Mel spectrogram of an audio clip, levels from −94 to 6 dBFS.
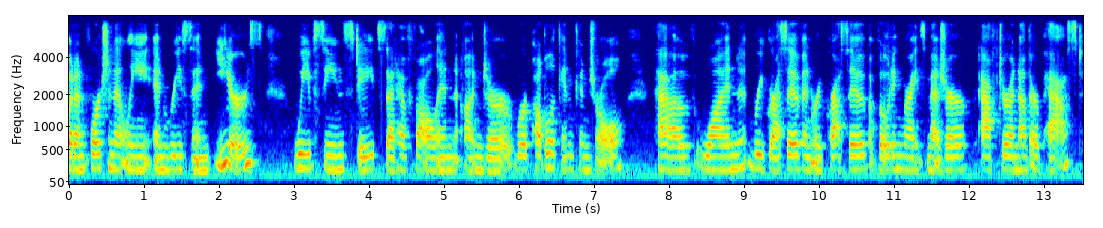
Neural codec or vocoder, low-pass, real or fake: none; 7.2 kHz; real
